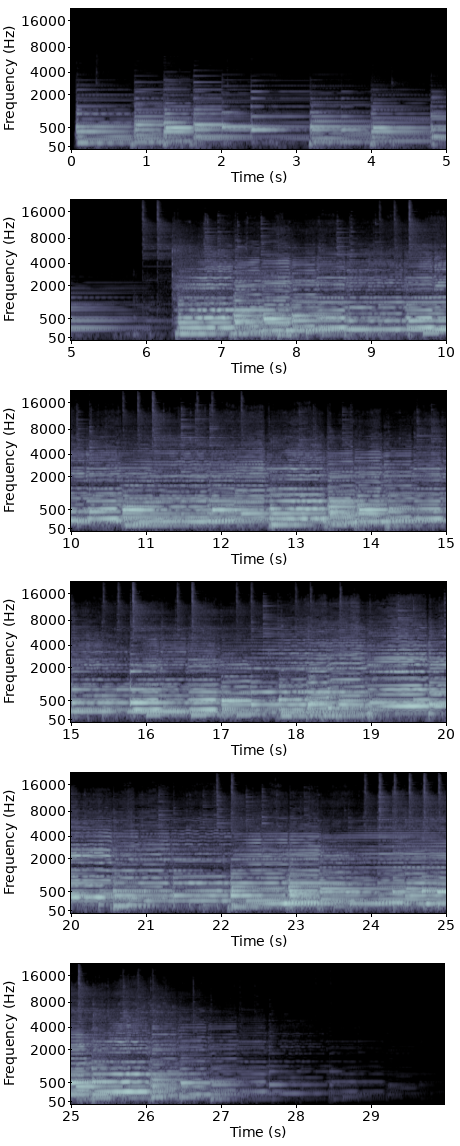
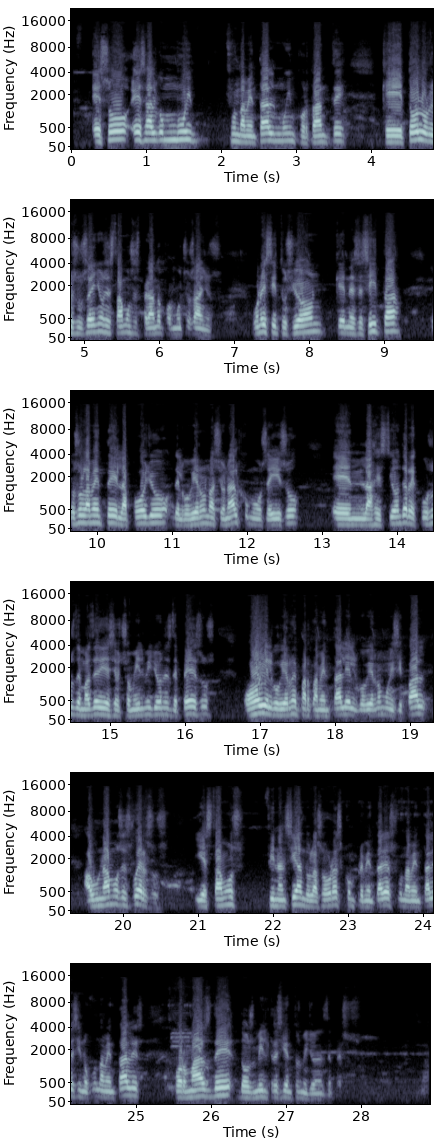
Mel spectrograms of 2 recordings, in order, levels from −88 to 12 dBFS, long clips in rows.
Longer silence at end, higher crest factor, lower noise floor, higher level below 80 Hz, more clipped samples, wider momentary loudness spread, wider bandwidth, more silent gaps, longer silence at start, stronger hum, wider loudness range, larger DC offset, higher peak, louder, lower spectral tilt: first, 2.15 s vs 1.2 s; about the same, 16 dB vs 14 dB; first, -75 dBFS vs -57 dBFS; about the same, -56 dBFS vs -58 dBFS; neither; first, 15 LU vs 10 LU; first, over 20 kHz vs 12.5 kHz; neither; second, 0.05 s vs 0.3 s; neither; first, 11 LU vs 2 LU; neither; about the same, -4 dBFS vs -4 dBFS; second, -20 LUFS vs -17 LUFS; about the same, -6 dB/octave vs -6.5 dB/octave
